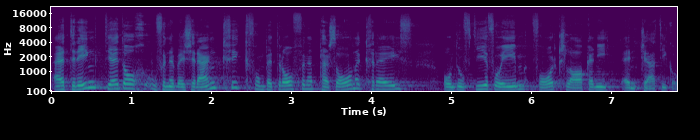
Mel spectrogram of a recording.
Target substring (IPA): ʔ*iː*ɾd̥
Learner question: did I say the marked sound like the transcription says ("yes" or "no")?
no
